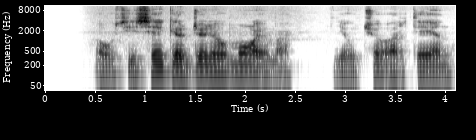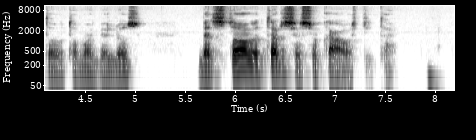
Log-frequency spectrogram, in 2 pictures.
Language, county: Lithuanian, Alytus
